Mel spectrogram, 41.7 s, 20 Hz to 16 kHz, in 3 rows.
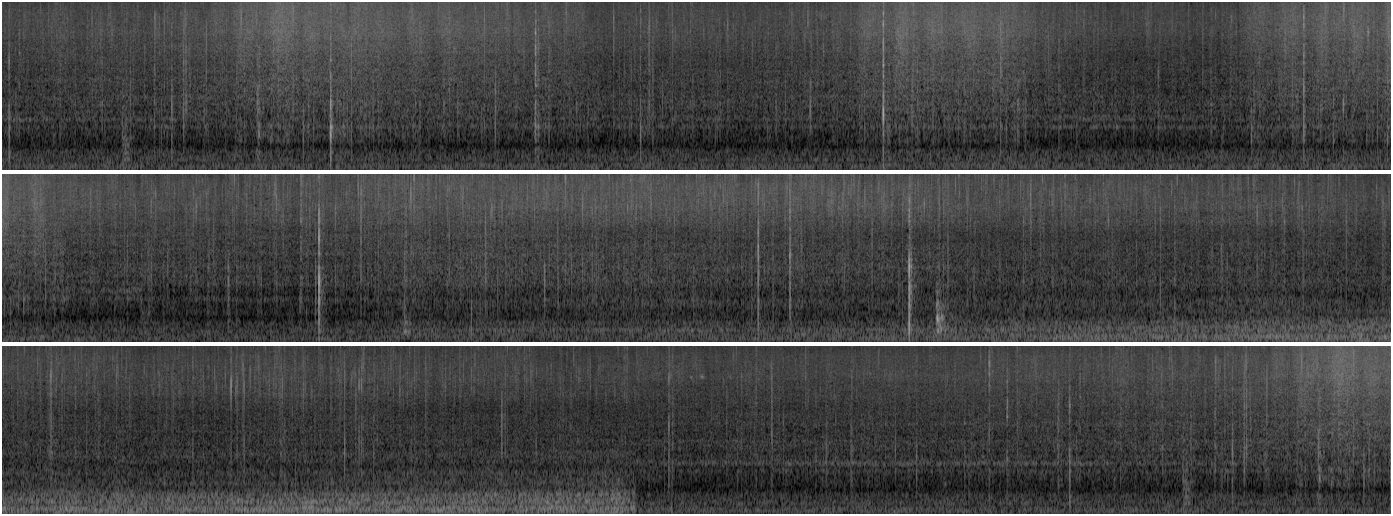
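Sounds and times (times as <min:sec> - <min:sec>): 
corn sizzling while stir-fried in a frying pan: 0:00.0 - 0:41.6
low rumble: 0:24.1 - 0:34.1.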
